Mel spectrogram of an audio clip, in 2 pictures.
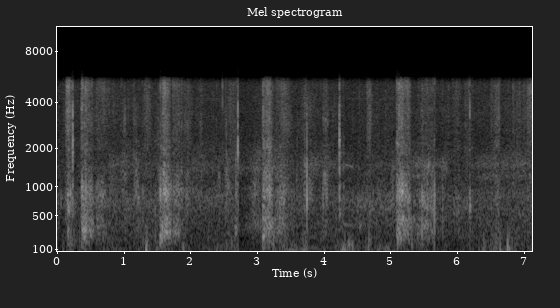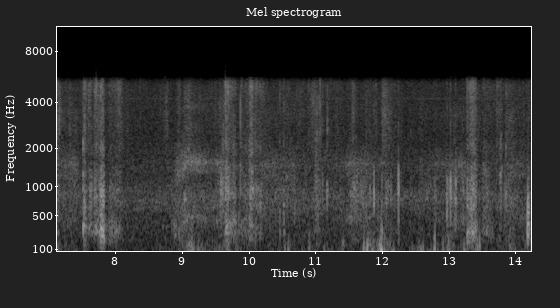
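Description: A Jack Russell–rat terrier mix snuffling and rooting through snow with its nose, with short irregular crunching bursts every second or so.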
